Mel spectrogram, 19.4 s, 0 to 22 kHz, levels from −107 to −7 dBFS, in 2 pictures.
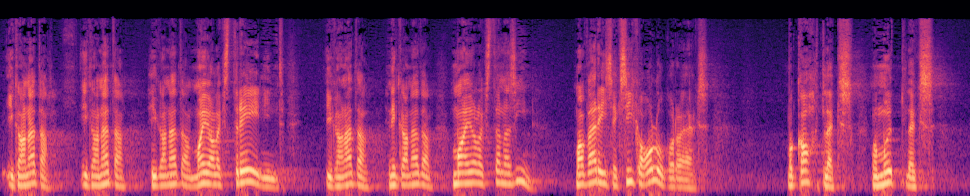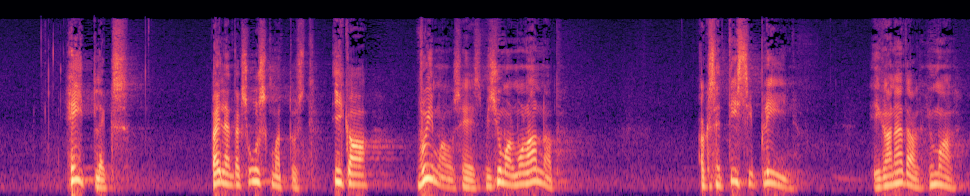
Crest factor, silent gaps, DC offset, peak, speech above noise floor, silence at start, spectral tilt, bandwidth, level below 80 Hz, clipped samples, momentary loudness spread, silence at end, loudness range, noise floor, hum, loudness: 20 dB; none; under 0.1%; -2 dBFS; 36 dB; 0.05 s; -5 dB/octave; 16 kHz; -54 dBFS; under 0.1%; 10 LU; 0.1 s; 4 LU; -57 dBFS; none; -21 LUFS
